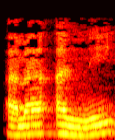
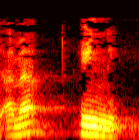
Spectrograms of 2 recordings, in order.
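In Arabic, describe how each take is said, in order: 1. تُنطق الهمزة بحركة a. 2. تُنطق الهمزة بحركة i.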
